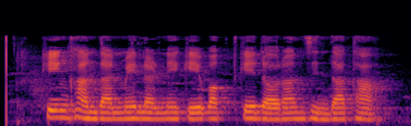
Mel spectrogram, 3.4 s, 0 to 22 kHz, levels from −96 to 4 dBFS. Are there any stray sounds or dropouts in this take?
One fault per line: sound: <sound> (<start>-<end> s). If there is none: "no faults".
no faults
